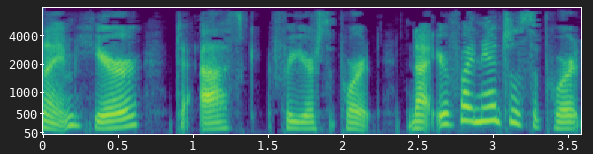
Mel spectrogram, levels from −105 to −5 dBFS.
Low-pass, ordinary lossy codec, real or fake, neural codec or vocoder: 7.2 kHz; MP3, 32 kbps; fake; codec, 16 kHz, 4.8 kbps, FACodec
